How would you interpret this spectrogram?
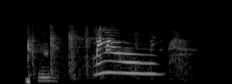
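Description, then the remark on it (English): A woman's voice imitates a cat's meow, a drawn-out rising-then-falling mew lasting about a second, fairly loud, with a short vocal sound before it and a brief trailing note after. “Yeah, she does really good meows.”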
